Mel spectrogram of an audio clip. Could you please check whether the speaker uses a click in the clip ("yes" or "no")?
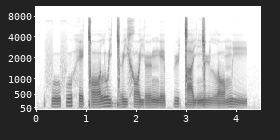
yes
